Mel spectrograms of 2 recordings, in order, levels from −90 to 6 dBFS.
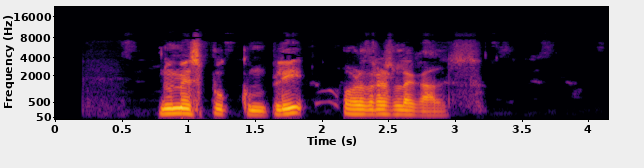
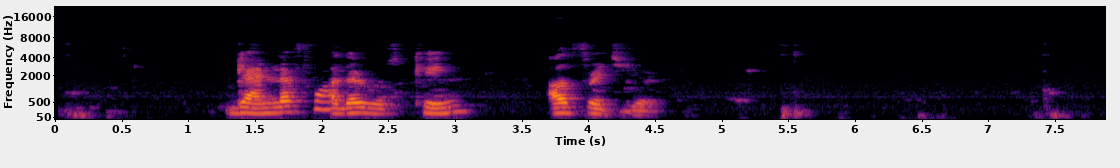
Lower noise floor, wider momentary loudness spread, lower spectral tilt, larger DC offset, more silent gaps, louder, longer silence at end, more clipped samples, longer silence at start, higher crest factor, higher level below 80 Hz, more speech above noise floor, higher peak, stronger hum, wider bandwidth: second, -65 dBFS vs -77 dBFS; about the same, 15 LU vs 14 LU; second, -6 dB/octave vs -7.5 dB/octave; neither; neither; first, -17 LUFS vs -28 LUFS; first, 1 s vs 0.35 s; neither; first, 0.8 s vs 0.15 s; about the same, 18 dB vs 22 dB; first, -62 dBFS vs -68 dBFS; about the same, 49 dB vs 49 dB; first, 0 dBFS vs -10 dBFS; neither; first, 7.8 kHz vs 6.8 kHz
